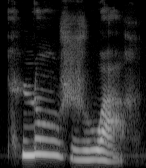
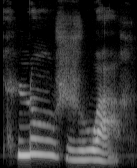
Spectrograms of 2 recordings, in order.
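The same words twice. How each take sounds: First: The G sounds soft, like a J. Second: The same.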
